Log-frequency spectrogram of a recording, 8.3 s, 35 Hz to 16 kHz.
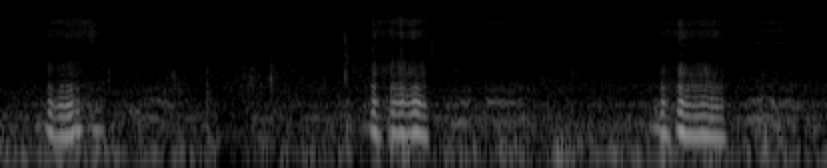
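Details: Cane Corso puppy, 10 weeks old, asleep and snoring: three low, rattling, throaty snores spaced about three seconds apart, each a short harmonic burst, with quiet breathing between them in a still room.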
